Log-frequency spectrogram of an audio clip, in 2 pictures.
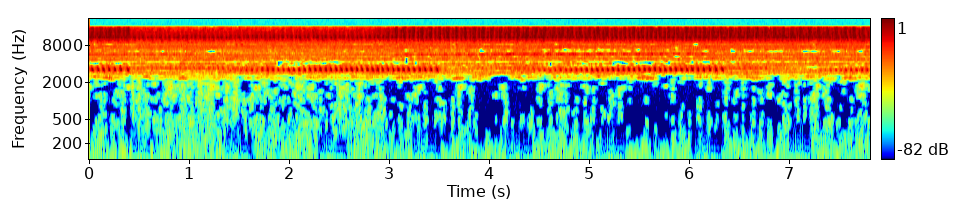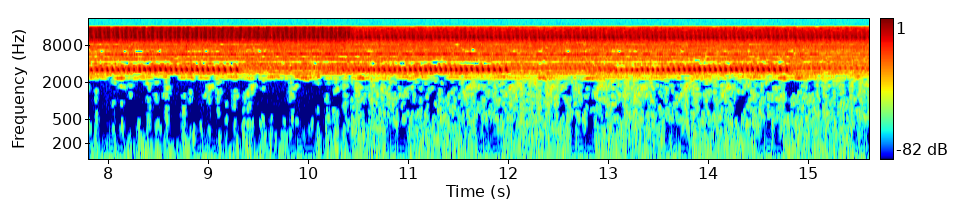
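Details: Crickets and night insects in the countryside at night: repeated bursts of a high pulsing trill, each lasting one to two seconds, against a steady piercing insect hum and soft low background noise.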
